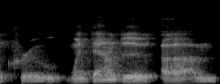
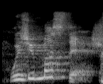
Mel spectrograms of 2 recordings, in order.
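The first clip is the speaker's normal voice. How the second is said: surprised director; 5 dB louder than usual. Retold or imitated. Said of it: "the first thing the director said to me was".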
